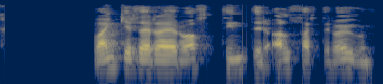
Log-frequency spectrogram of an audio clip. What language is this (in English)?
Icelandic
